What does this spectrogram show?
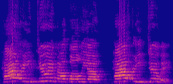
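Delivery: loud, high and slow, like speaking to a madman; loud mock concern. Plotter loudly greeting the supposed madman with mock concern.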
